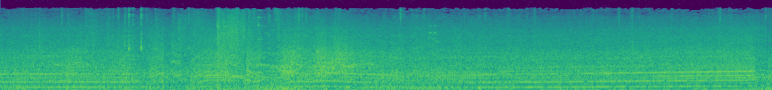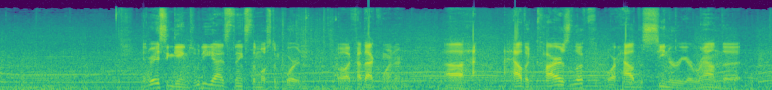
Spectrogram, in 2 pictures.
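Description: A small car engine roars steadily and shifts pitch as it speeds up and slows down.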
